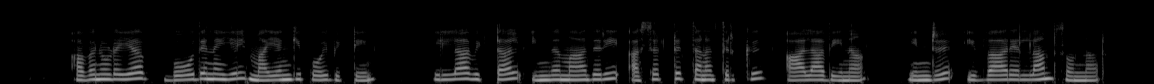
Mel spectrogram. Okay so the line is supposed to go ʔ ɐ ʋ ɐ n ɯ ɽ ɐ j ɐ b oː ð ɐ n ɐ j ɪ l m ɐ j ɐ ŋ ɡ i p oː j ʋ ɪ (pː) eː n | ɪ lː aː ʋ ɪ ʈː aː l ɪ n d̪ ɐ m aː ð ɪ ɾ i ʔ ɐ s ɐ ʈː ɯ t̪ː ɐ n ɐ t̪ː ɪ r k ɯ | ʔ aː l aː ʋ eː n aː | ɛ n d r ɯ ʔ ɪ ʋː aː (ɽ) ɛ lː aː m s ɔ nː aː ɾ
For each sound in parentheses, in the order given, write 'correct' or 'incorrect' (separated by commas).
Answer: incorrect, incorrect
